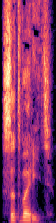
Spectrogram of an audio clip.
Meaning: 1. to create 2. to do, to make
- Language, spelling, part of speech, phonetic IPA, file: Russian, сотворить, verb, [sətvɐˈrʲitʲ], Ru-сотворить.ogg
